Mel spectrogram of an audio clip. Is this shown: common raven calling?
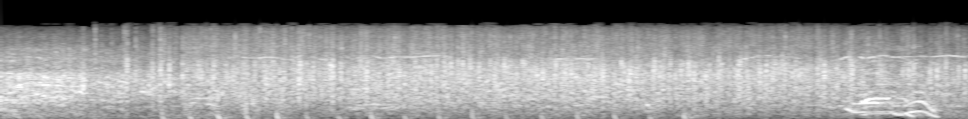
no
